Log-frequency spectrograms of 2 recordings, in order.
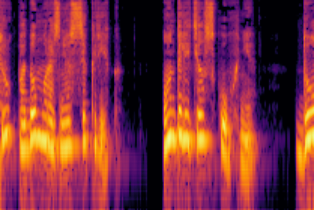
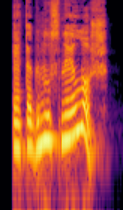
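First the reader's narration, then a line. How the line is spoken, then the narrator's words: Exclaiming. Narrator (Russian): воскликнул Эдмунд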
